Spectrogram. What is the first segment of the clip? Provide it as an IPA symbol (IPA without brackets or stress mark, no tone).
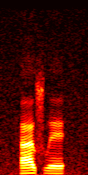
a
